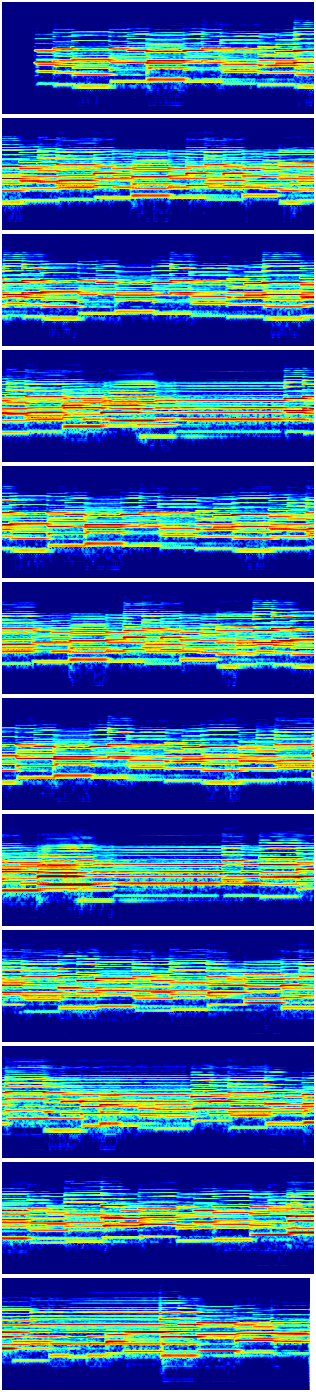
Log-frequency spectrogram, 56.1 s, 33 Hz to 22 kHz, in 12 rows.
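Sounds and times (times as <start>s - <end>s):
bassoon playing a bourree in E minor: 0.5s - 56.0s
oboe playing a bourree in E minor: 0.5s - 56.0s.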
